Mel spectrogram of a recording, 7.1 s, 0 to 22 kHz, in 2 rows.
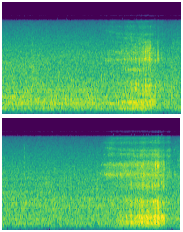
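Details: A father snoring in his sleep in an RV at a church camp meeting on 6/9/2012, his children sleeping nearby: two rough inhaled snores a few seconds apart over steady room noise.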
